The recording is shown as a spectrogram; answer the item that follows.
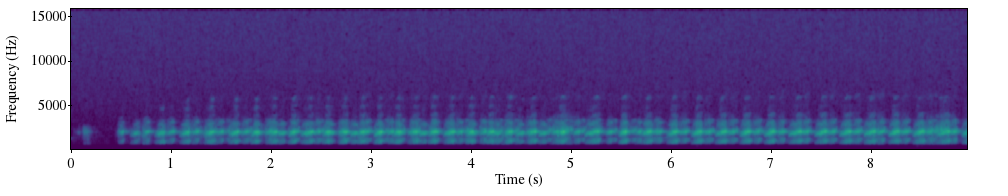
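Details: Tree frogs singing at night in a forest pond in mid-April, North-East Italy: a dense, rapid chorus of rasping pulsed croaks, many overlapping calls merging into a continuous rattling wall of sound after a brief quiet start.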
